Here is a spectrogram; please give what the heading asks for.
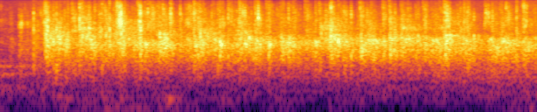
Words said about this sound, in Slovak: Ďakujeme pekne, poprosíme potlesk.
